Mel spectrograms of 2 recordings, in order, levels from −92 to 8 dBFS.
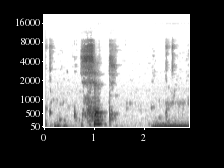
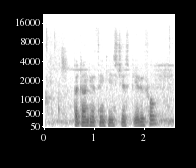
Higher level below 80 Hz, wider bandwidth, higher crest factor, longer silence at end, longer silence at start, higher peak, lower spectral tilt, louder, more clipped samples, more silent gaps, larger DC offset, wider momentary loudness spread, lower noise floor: first, -28 dBFS vs -74 dBFS; second, 9.4 kHz vs 14 kHz; about the same, 20 dB vs 20 dB; about the same, 0 s vs 0 s; about the same, 0.05 s vs 0.05 s; first, -2 dBFS vs -20 dBFS; second, -4.5 dB/octave vs -7.5 dB/octave; first, -19 LUFS vs -39 LUFS; neither; neither; neither; about the same, 20 LU vs 20 LU; about the same, -59 dBFS vs -59 dBFS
